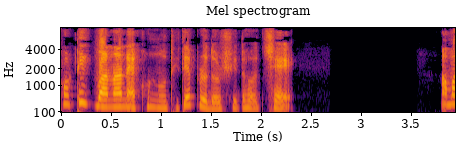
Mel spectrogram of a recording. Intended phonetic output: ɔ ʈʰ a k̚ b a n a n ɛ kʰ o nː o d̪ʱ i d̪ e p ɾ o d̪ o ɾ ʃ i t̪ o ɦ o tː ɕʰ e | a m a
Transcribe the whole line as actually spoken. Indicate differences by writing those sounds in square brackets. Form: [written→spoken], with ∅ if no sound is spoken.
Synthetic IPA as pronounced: ɔ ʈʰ [a→i] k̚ b a n a n ɛ kʰ o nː o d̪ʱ i [d̪→t̪] e p ɾ o d̪ o ɾ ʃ i t̪ o ɦ o tː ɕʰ e | a m a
